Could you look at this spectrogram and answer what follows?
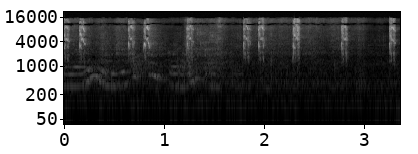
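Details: Hungry pet Rosy-faced lovebird chick, violet colour, being hand-fed and eating eagerly; harsh, buzzy chirps repeated about twice a second, with a person's voice murmuring at the start.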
